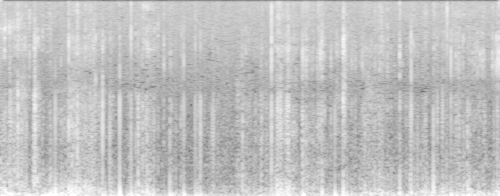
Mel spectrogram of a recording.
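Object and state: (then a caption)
Beeswax food wrap scratched and tapped. A beeswax cloth food wrap is held at an angle while long nails scratch and tap across its surface and edges. Soft, crinkly rustling and scraping run throughout, heavy in the low end, with sharp little taps popping out of the texture. The sound stays quiet and close.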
